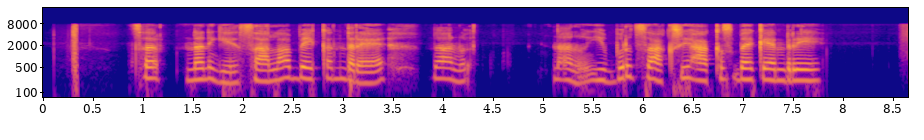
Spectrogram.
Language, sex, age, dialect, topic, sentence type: Kannada, female, 31-35, Dharwad Kannada, banking, question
